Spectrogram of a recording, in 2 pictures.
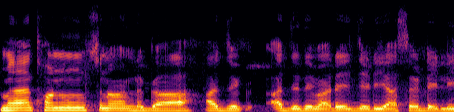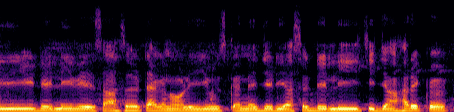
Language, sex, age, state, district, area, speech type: Dogri, male, 18-30, Jammu and Kashmir, Kathua, rural, spontaneous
